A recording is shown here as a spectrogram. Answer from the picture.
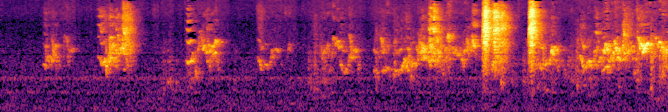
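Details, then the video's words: Pet budgerigars at bath time, nibbling kale in water, chatter in scratchy, squawky bursts with warbled notes, quiet at first and growing louder toward the end, with brief gaps between phrases. "A day in the life of a Budgie - kale bath and chattering"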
